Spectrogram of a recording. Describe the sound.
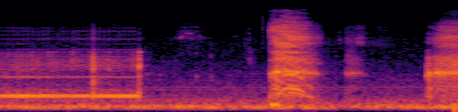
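A telephone ringing tone plays over a speakerphone: one steady, moderately loud tone lasting under a second, followed by quiet and then a few brief, faint voice sounds.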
